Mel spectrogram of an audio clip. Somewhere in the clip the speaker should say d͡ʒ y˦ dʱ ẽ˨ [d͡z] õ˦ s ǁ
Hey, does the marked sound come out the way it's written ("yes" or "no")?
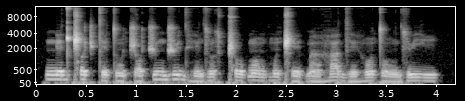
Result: yes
